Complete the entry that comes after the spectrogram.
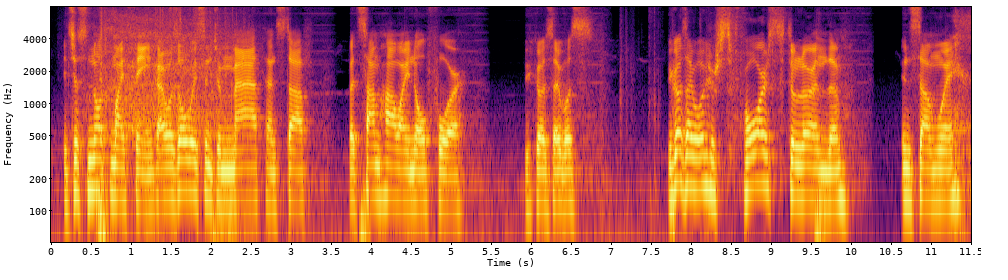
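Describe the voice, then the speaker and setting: With a Russian accent and very even loudness, a man speaks at medium pitch and a fairly slow pace, leaving long, frequent pauses. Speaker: gaming streamer. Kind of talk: live stream chat. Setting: live stream while playing a game. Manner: halting, repeats words.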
